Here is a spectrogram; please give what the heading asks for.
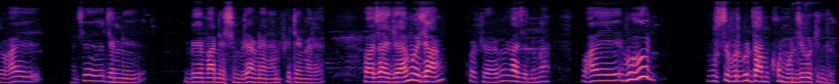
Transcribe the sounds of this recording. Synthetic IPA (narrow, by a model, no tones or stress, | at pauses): ɾɔɦaj | ansezɯŋni | bemanisɯmɾijaŋnajnanpʰɯdɯŋaɾɯ | bazajɡejamɯzaŋ | kʰɔjpʰijaɾabɯɡazɯnɯŋa | ɾɔɦajbuhut̚ | busɯpʰɯɾɡudamkʰɔmunziβɯkʰindu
